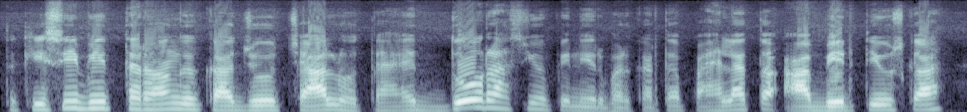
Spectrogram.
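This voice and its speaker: A man's voice: fairly high pitch, brisk, darkish tone, no room sound. A man teaching a school physics lesson in informal Hindi, repeating key points and asking himself questions before answering them. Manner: repetitive, asks and answers his own questions. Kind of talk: explaining homework answers.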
